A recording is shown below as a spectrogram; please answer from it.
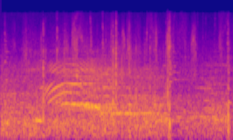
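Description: Badminton doubles rally: sharp racket hits on the shuttlecock, with the strongest near the end, and court shoes squealing on the floor, one squeal rising and then holding about half a second in.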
